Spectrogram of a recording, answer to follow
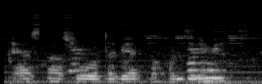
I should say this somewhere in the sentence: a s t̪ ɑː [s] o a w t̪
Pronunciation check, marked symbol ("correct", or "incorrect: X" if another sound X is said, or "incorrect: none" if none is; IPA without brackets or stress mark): correct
